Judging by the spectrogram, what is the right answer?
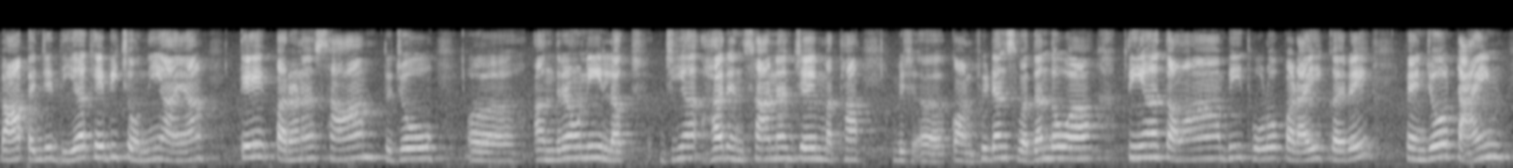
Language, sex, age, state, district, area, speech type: Sindhi, female, 45-60, Maharashtra, Mumbai City, urban, spontaneous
